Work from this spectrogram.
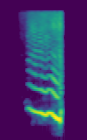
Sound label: Fart Foley Strain; farts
